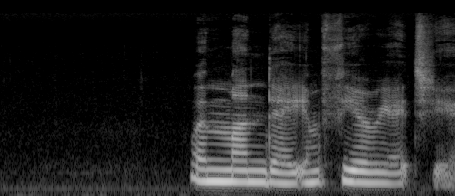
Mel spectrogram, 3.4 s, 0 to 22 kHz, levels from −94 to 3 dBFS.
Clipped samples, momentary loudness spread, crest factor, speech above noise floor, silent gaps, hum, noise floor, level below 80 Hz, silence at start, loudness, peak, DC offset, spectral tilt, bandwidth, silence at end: under 0.1%; 14 LU; 14 dB; 43 dB; none; none; -69 dBFS; -78 dBFS; 1.45 s; -27 LUFS; -14 dBFS; under 0.1%; -6 dB/octave; 15.5 kHz; 0 s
